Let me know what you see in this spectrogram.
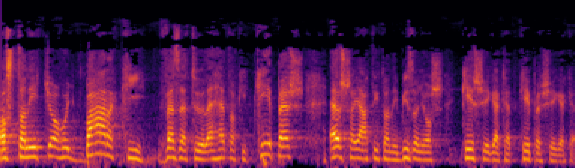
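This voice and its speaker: A man with a Hungarian accent speaks at a moderate pace. His pitch is high, and his intonation is lively. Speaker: interpreter. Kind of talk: consecutive interpreting.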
